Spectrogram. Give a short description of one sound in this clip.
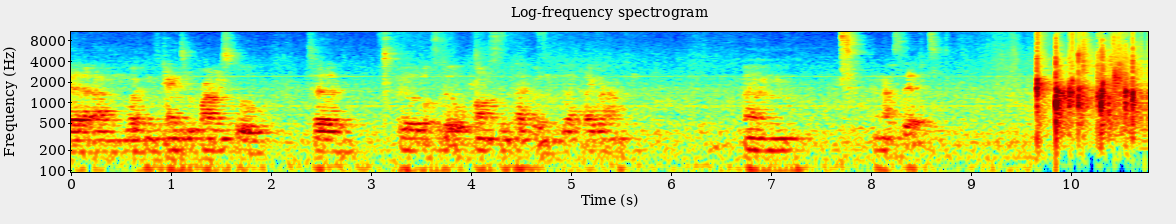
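A young man speaks calmly to an audience.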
